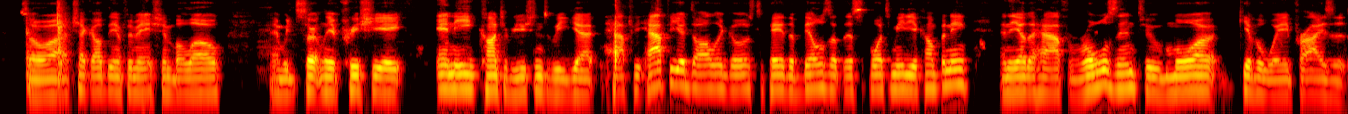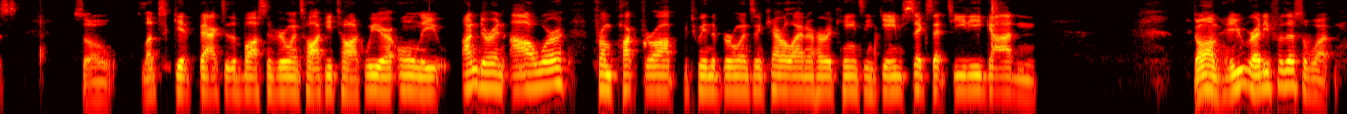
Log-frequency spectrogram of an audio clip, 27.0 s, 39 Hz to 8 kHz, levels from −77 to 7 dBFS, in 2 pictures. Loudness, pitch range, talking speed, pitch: -23 LUFS, 110-125 Hz, 175 wpm, 115 Hz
